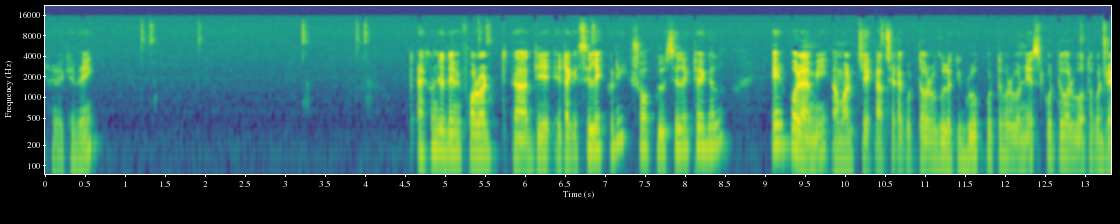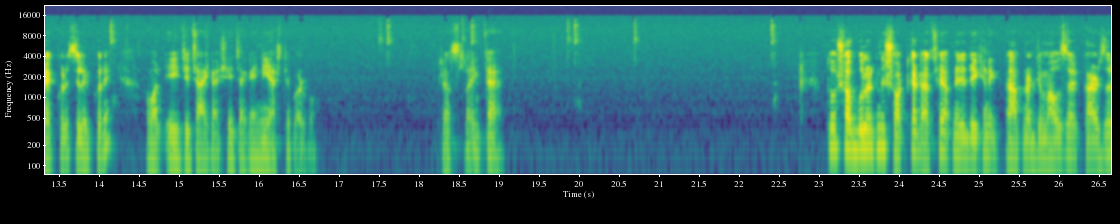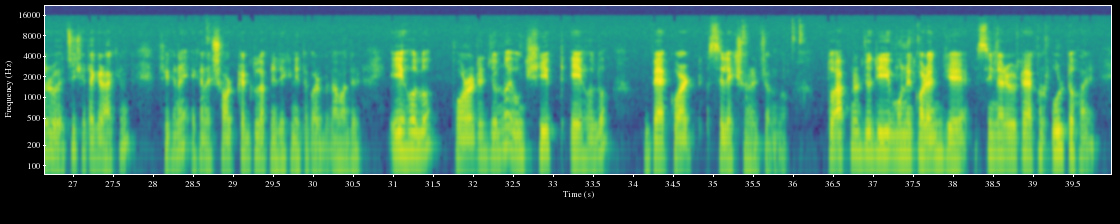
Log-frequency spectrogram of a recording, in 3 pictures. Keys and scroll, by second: 37.5 ctrl+v, 38.5 ctrl+z.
